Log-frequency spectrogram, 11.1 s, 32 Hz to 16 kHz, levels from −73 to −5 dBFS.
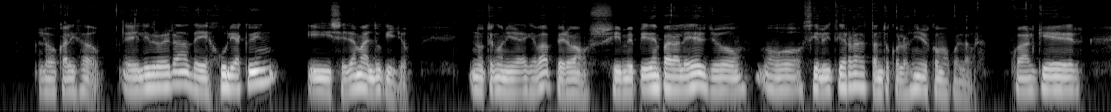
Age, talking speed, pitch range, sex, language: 40-59, 215 wpm, 100-120 Hz, male, Spanish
